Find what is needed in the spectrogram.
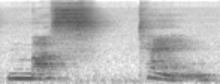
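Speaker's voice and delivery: "Mustang" slowly, a gap between "Mus" and "tang"; split into syllables. Shown as a demonstration. Teacher showing student the first syllable, word split into syllables. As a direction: break "Mustang" into two drawn-out syllables. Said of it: "So the first syllable is".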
